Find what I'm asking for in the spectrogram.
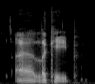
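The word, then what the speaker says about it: L'Équipe: L'Equipe, but yeah. – L'Equipe. Whether you pronounce it. I will take your word for it. I'm no good at pronunciation. – I'm happy to call it L'Equipe for the rest of my life.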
